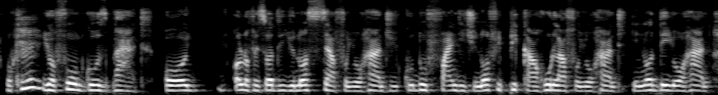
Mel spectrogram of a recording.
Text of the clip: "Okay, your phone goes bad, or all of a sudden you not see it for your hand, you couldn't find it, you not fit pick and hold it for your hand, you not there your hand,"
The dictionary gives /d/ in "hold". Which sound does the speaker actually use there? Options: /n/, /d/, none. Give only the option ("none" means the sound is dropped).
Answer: none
